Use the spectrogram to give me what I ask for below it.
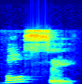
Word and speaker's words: você: Próxima palavra, palavra você. 2 sílabas. Você. Temos aqui a palavra já acentuada. Como é a última sílaba, então ela é oxítona.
